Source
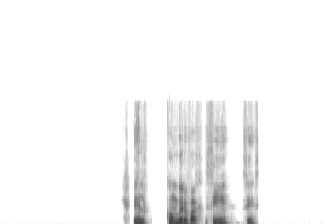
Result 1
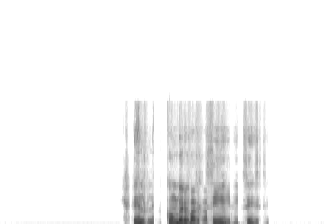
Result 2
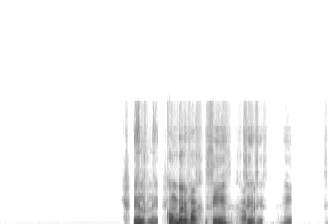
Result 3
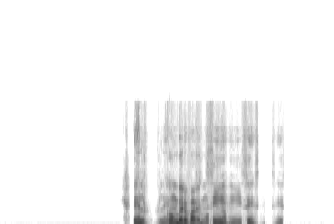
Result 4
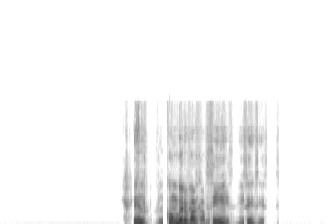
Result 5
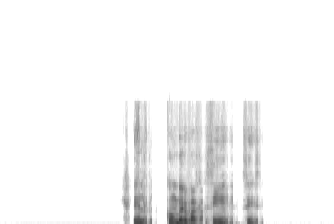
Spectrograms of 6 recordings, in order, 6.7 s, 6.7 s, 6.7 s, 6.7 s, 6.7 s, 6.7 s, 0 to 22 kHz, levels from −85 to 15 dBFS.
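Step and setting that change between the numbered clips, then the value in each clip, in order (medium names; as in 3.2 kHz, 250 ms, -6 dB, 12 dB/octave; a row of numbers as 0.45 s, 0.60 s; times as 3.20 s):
chunks repeated in reverse, time: 153 ms, 727 ms, 378 ms, 232 ms, 101 ms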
